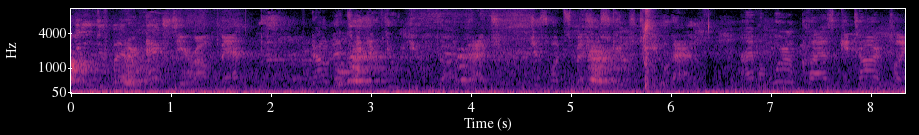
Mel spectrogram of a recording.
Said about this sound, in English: My dog's barking at the rubbish truck.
